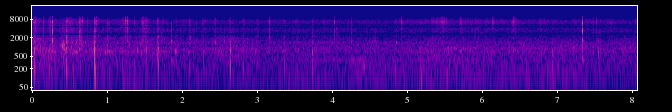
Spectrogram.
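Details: Charlie, an 11-year-old registered Tennessee Walking Horse standing 15.1 hands, under a rider; scattered sharp hoof clicks over a low rumbling outdoor background with a faint steady hum.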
